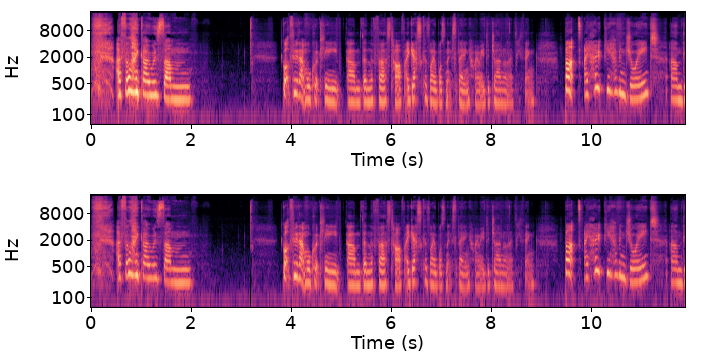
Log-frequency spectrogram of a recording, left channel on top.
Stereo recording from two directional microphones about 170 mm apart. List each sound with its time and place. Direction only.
0.0 s a woman's voice: 50° left (ahead or behind)
3.8 s a woman's voice: 10° right (ahead or behind)
5.8 s speech: 15° left (ahead or behind)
